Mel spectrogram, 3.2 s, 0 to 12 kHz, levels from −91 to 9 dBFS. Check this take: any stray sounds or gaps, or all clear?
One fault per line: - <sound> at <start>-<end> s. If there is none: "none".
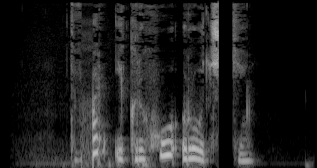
- dropout at 0.8-0.9 s
- dropout at 2.2-2.3 s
